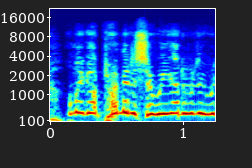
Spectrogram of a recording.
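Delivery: high, frantic, urgent aide voice; panicked aide. Retold or imitated. Flustered aide interrupting the Prime Minister in alarm, high and frantic. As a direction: burst in squealing with alarm.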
